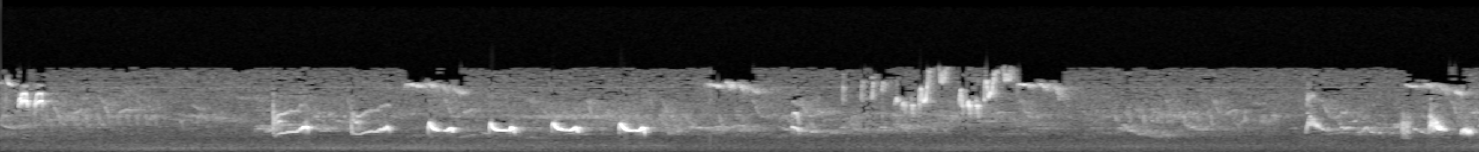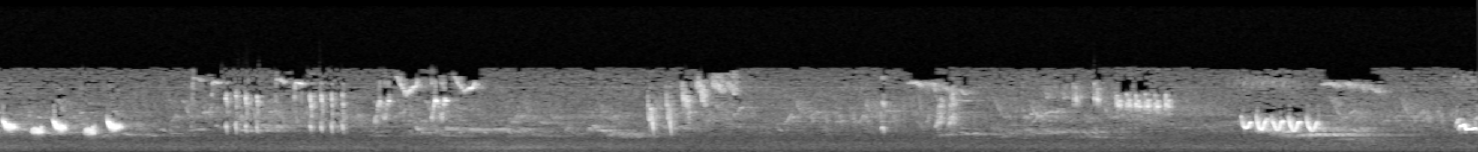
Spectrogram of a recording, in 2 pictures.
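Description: Wild birds singing and chirping over a steady faint hiss of ambience. The song comes in runs of short, quick, high repeated notes a few seconds apart, with a buzzy trill near the end.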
